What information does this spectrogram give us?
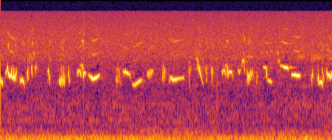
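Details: A Sage Thrasher sings from dense big sagebrush near Silver City, Lewis and Clark County, Montana: a fast, unbroken warble of varied, slurred and trilled notes over a low rumble of wind, with a vesper sparrow singing in the background.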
